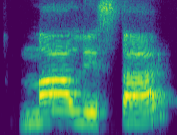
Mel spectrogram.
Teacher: eu junto o l com o e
